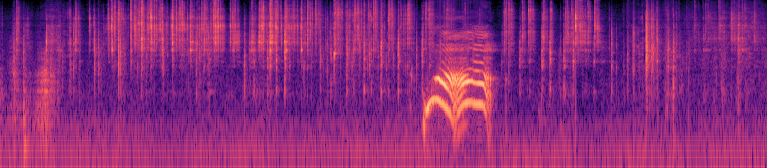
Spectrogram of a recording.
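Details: Vintage microswitch joystick before teardown: light, irregular plastic clicks and skittering rattles as the stick is shaken; a broken fragment is loose inside the case.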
